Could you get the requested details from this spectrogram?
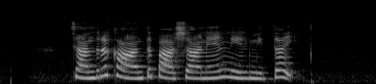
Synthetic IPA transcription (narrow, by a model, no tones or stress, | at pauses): t͡ʃɐnd̪ɾɐkaːnt̪ɐpaːʂaːnɐjɐnniɾmit̪ːaj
